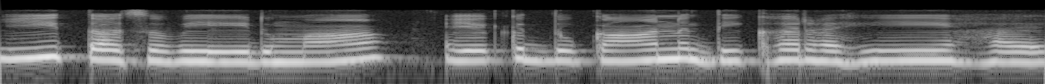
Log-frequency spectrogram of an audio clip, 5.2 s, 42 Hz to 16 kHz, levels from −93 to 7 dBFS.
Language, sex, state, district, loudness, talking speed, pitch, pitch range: Hindi, female, Uttar Pradesh, Lucknow, -15 LUFS, 90 wpm, 225 Hz, 215-240 Hz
